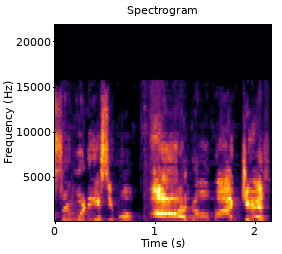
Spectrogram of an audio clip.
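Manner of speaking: overexcited gushing, high and loud. Gamer cheering after landing a shot, excited. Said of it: "me emociono, me emociono".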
